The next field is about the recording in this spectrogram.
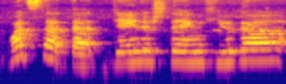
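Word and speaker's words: hygge: that that Danish thing hyuga I'm so into that I read a book about it it's h-y-g-g-e another thing that's not pronounced the way it's spelled and I said oh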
